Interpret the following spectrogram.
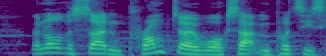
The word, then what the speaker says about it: Prompto: Is it Ponto? Am I saying it right? It's Pontto, right? I'm I'm Pronto. Prompto. I was saying Ponto.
